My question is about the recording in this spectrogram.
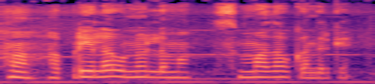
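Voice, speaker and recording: A woman's voice: fairly low pitch, little pitch movement, very fast, a little mellow, faint music behind, lightly acted. A woman voicing a lovesick young cartoon man. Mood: troubled. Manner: subdued, wistful. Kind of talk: cartoon voice acting.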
